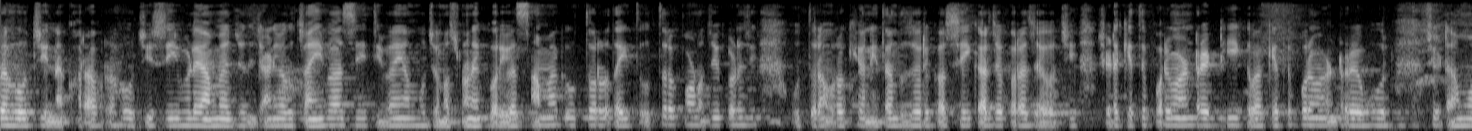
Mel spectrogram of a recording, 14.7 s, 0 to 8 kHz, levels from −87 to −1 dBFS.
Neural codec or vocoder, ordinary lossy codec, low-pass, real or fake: none; none; 7.2 kHz; real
